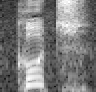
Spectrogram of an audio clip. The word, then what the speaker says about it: côte: ha accent circonflexe et bien ça change la prononciation en français exemple la Côte d'Azur tu connais peut-être azur Coast la Côte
